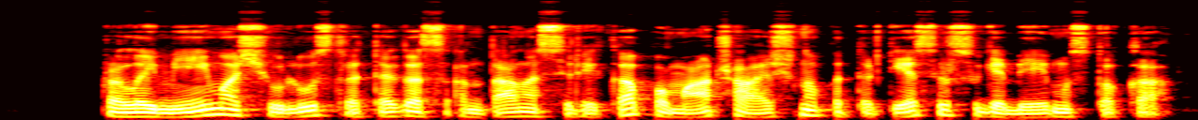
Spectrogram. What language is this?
Lithuanian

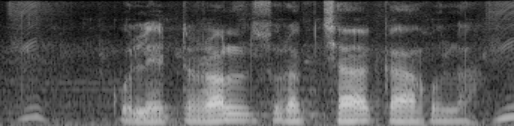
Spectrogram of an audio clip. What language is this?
Bhojpuri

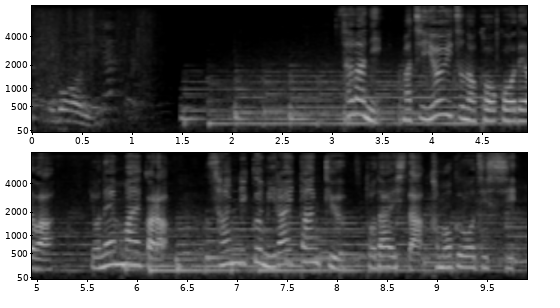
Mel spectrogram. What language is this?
Japanese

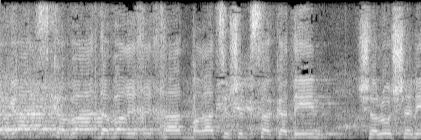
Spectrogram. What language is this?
Hebrew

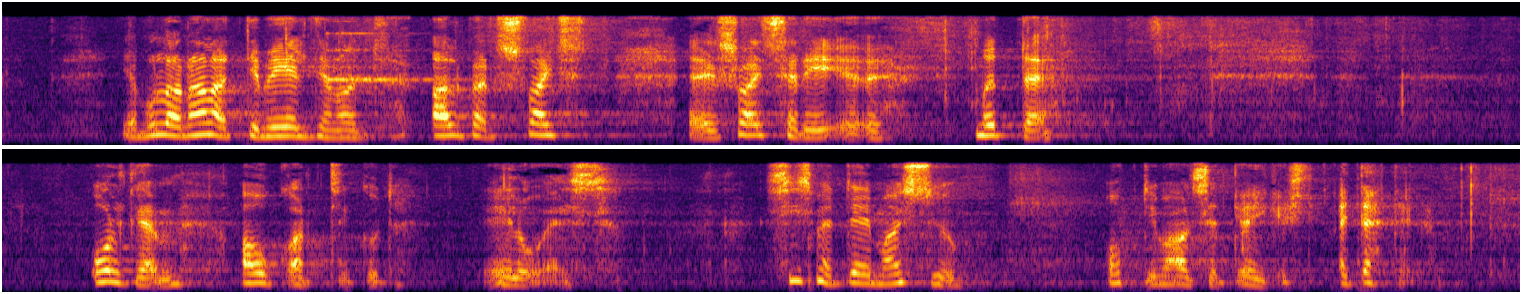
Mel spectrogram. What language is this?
Estonian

